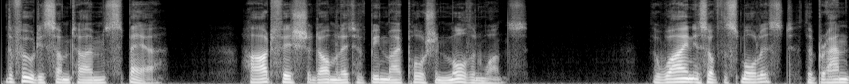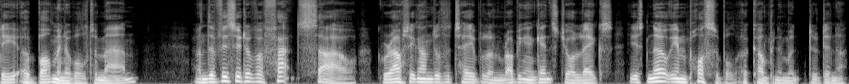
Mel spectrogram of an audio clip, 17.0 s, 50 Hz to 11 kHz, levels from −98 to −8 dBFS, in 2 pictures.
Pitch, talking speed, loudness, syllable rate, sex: 115 Hz, 175 wpm, -20 LUFS, 5.5 syllables/s, male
